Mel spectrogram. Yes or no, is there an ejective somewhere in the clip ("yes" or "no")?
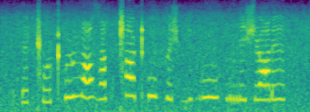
no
